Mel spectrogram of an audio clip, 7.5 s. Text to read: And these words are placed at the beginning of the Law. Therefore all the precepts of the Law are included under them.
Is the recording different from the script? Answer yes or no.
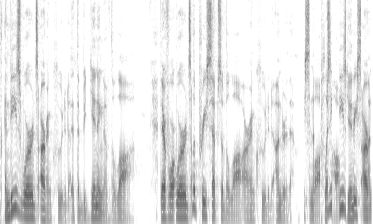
yes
